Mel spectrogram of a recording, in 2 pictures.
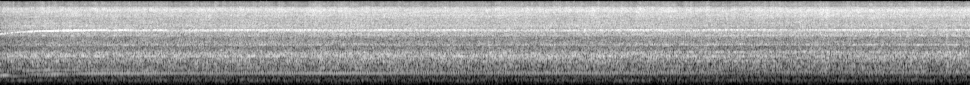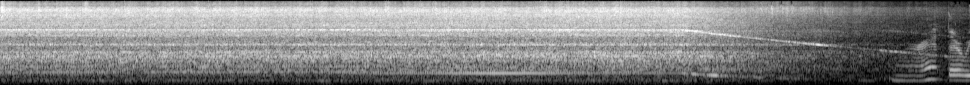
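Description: Vacuum cleaner drawing air through a homemade mask with its hose attached inside, a steady loud whine and roar held for about sixteen seconds before the motor winds down and fades at the end.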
